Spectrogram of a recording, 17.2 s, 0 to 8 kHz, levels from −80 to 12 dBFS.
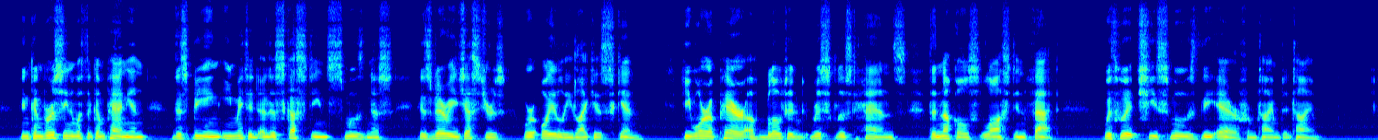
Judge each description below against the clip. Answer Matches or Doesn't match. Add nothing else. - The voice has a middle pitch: Doesn't match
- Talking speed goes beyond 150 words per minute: Doesn't match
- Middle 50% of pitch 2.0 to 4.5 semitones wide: Matches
